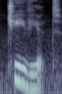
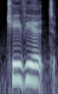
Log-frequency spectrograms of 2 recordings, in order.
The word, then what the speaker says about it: Cheviot: The Cheviot, sorry, it's not Cheviot, it's Cheviot. I will correct myself. I do say it wrong. Don't pronounce it like me. It is Cheviot.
